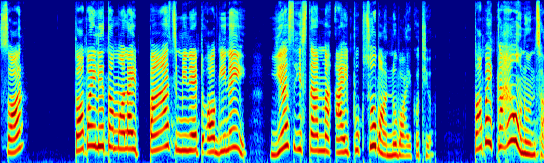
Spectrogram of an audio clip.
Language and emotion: Nepali, angry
